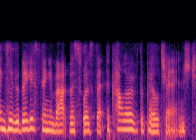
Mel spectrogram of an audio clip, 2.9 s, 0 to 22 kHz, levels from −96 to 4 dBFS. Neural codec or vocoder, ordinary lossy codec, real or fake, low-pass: codec, 24 kHz, 1.5 kbps, HILCodec; Opus, 24 kbps; fake; 7.2 kHz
